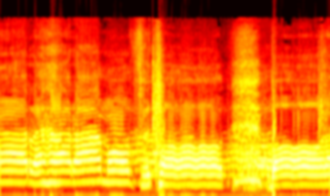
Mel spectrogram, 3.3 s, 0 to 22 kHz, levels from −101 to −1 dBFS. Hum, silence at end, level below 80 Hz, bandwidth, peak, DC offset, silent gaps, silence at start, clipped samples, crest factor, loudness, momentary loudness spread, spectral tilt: none; 0 s; -42 dBFS; 16 kHz; 0 dBFS; 0.7%; none; 0 s; 0.4%; 8 dB; -8 LUFS; 3 LU; -4 dB/octave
